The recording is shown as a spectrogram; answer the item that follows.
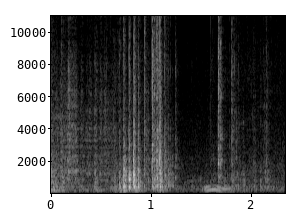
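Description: A gachapon capsule machine's dial handle being turned, with a quick run of clicks from its ratchet a little under a second in.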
